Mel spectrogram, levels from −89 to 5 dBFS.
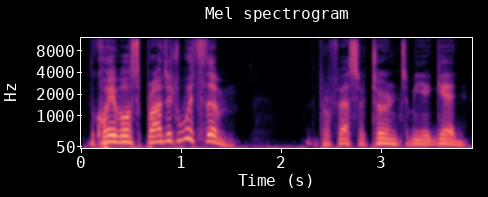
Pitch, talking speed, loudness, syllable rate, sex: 150 Hz, 185 wpm, -17 LUFS, 5.5 syllables/s, male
